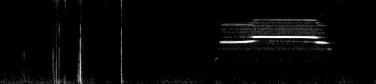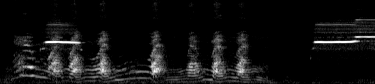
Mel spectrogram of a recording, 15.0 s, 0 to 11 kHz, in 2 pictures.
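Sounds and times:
high-pitched whistle: 4.3s - 6.7s, 8.3s - 9.2s, 13.7s - 15.0s.

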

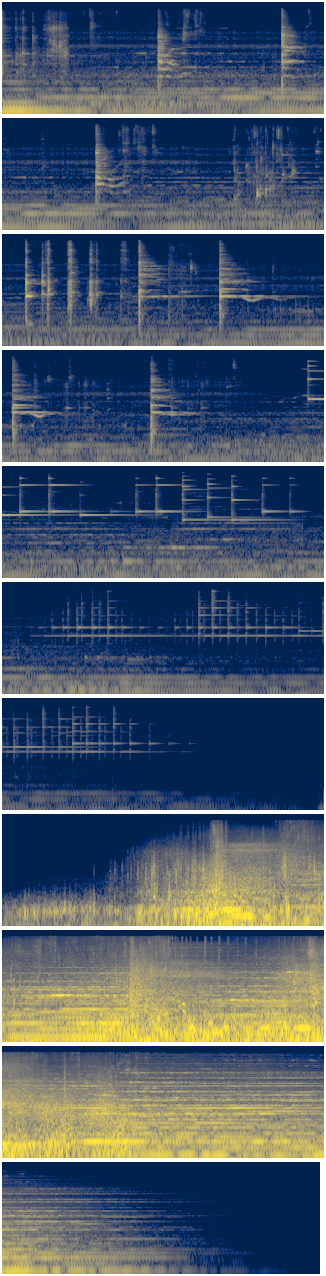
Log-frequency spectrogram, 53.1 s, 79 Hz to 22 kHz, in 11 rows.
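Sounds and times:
low steady hum: 0.0s - 30.9s
water splashing in a bowl: 8.3s - 9.7s
metal tube tapped and ringing: 11.7s - 13.9s, 24.9s - 31.9s
glockenspiel notes ringing: 19.0s - 31.8s, 41.6s - 49.6s.

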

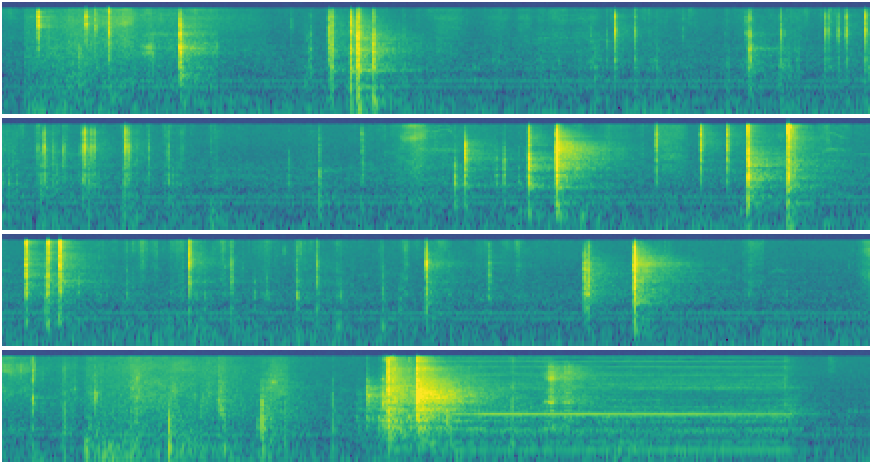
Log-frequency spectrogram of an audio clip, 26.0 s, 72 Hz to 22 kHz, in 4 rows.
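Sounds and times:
faint steady hum: 18.2s - 26.0s.

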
